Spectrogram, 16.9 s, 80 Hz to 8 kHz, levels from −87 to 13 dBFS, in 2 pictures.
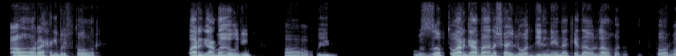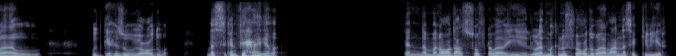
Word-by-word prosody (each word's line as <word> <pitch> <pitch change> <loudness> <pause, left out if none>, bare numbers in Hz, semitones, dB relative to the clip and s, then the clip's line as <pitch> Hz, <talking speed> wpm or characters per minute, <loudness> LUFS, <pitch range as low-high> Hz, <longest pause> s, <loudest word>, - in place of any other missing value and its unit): آه، 145 +6 +6
رايح 140 0 +2
أجِيب 130 +3 -1
الفطار. 135 -1 -3 1.1
وأرجع 125 -4 +6
بقى 125 +1 +4
وإيه 110 +5 -1 0.5
آه، 160 - -4
وب 110 +1 -6 1.0
بالضبط، 115 +10 -2
وأرجع 120 0 +6
بقى 125 +1 +3
أنا 130 - +2
شايِله 130 +1 0
وادِيه 110 0 -1
لنينا 125 +1 0
كده 125 +1 -3
وأقول 110 -3 -3
لها: 120 0 0
"خُدي - - -13
الفطار 120 +4 -6
بقى."، 120 -3 0
و 75 -10 -10 0.7
وتجهّزه 130 +6 -3
ويقعُدوا 100 -3 -3
بقى. - - -16 0.5
بس - - -1
كان 115 -1 +2
في 135 +9 +3
حاجة 120 -7 +5
بقى 100 0 -7 1.5
كان 95 -1 -5
لما 95 +1 -2
نقعُد 140 +2 +3
على 125 - +3
السُّفرة 140 +5 -3
بقى 130 0 +1
إيه، 120 -1 -3
الولاد 110 +4 +1
ما 125 -2 +1
كانوش 125 0 -2
يقعُدوا 115 +3 +1
بقى 110 -2 +1
مع 110 - +1
الناس 105 +1 -3
الكِبيرة. 100 -1 -5
120 Hz, 165 wpm, -25 LUFS, 105-130 Hz, 1.5 s, آه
